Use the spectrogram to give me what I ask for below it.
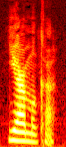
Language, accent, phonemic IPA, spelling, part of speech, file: English, US, /ˈjɑ(ɹ)mə(l)kə/, yarmulke, noun, En-us-yarmulke.ogg
- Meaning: A skullcap worn by religious Jewish males (especially during prayer)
